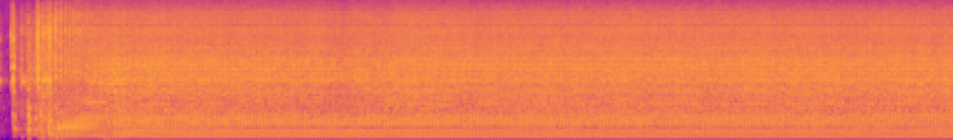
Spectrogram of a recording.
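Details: Troy-Bilt pressure washer after replacing bottom assembly whose water line cracked from frozen leftover water over cold winter: pull-start catches at once, settling into steady even small-engine drone with no misses or knocks; normal running.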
